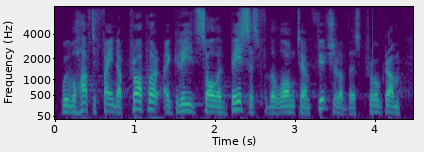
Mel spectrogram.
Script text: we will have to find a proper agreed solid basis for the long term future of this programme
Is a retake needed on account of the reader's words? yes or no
no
